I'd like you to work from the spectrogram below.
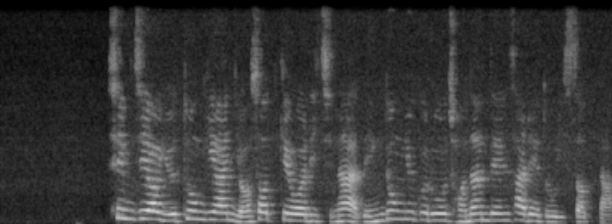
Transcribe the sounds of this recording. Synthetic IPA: ɕʰimd͡ʑiʌjutʰoŋɡiɦanjʌsʰʌt̚k͈e̞wʌɾid͡ʑinane̞ŋdoŋɲuɡɯɾot͡ɕʌnɦandwe̞nsʰaɾe̞dois͈ʌt̚t͈a

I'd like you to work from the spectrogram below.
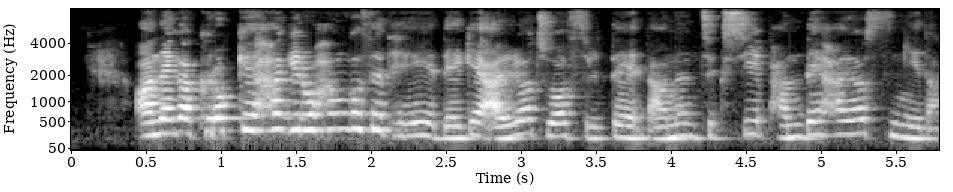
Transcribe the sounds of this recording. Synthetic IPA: a̰ne̞ɡakɯɾʌkʰe̞ɦaɡiɾohanɡʌsʰe̞te̞ɦe̞ne̞ɡe̞a̰ʎːʌd͡ʑuʌs͈ɯɭt͈e̞nanɯnt͡ɕɯk̚ɕ͈ipande̞ɦajʌs͈ɯmɲida

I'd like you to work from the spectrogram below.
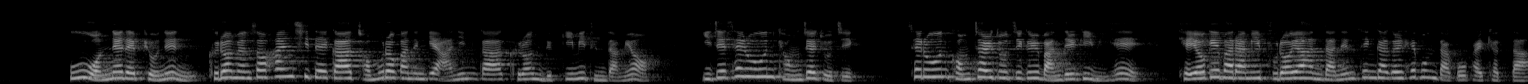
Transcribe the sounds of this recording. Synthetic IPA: uwʌnːe̞de̞pʰjonɯnkɯɾʌmjʌnsʰʌhanɕʰide̞ɡat͡ɕʌmɯɾʌɡanɯnɡe̞aɲinɡakɯɾʌnːɯk͈imidɯndamjʌ | id͡ʑe̞sʰe̞ɾoɯnkjʌŋd͡ʑe̞d͡ʑod͡ʑik̚ | sʰe̞ɾounkʌmt͡ɕʰaɭd͡ʑod͡ʑiɡɯɭmandɯɭɡiɥiɦe̞ | ke̞jʌɡe̞baɾamipuɾʌjaɦandanɯnsʰe̞ŋɡaɡɯɭhe̞bondaɡopaɭkʰjʌt̚t͈a

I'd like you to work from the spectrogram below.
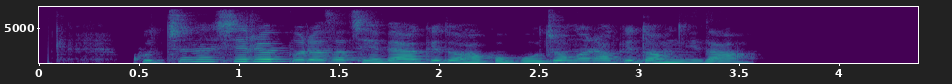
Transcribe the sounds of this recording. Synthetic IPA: kot͡ɕʰunɯnɕʰiɾɯɭp͈uɾjʌsʰʌt͡ɕe̞be̞ɦaɡidoɦaɡomod͡ʑoŋɯɭɦaɡidoɦamɲida

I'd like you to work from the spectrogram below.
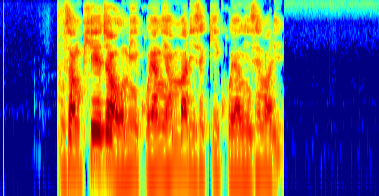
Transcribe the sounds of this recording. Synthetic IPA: pus̬ʰaŋpʰied͡ʑaʌmikojaŋihanːaɾis̬ʰe̞k̚k͈ikojaŋisʰe̞maɾi

